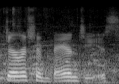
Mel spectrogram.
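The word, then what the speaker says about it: Dervish and Banges: a constant in my life but he says dervish and banji's so now i feel like i should say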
